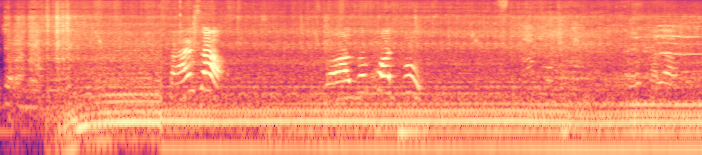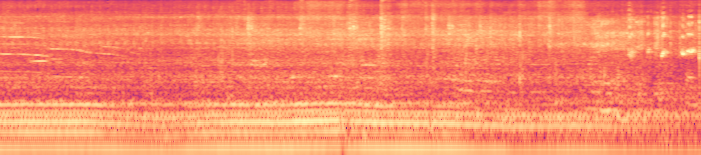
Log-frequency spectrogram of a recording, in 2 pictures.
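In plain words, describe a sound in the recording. A pickup truck's engine idles with a low steady rumble.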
